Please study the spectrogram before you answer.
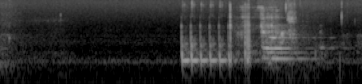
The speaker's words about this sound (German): Schauen wir mal, ob er jetzt ans Telefon geht. Okay. Ja, ruf mal an. Dann schauen wir mal.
